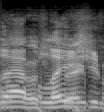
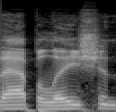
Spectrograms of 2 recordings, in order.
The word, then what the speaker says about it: Appalachia: Well, you know how those Appalachian boys are.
